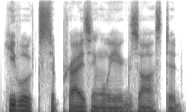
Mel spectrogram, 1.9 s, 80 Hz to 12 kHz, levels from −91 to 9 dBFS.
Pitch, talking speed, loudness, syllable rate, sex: 90 Hz, 130 wpm, -20 LUFS, 5.7 syllables/s, male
